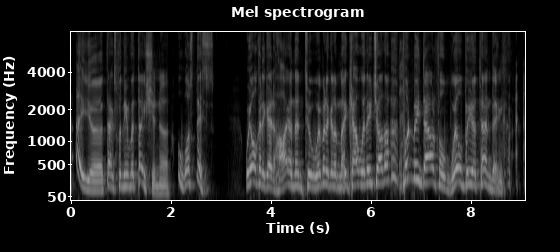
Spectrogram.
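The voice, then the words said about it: Put-on American accent, Barney Rubble-ish. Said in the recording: “Strong accent work ... It was a bit like seamless, Barney Rubble ... it was a little Barney Rubble-ish. It definitely wasn't anywhere near Washington State. It had a whiff of Jersey about it with, I guess, with a kind of whiff of Gold Rush era.”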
